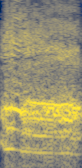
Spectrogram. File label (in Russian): muzhskoj golos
